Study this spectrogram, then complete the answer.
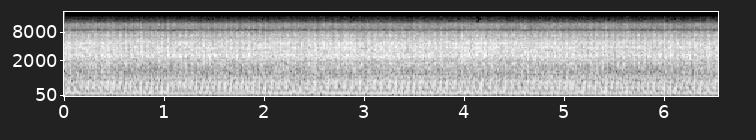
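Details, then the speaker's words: G366 chainsaw, still warm, on dyno after big carb swap, tuned to about 13,132 rpm: screams flat out at steady high pitch but never digs in, spinning rpm yet making no power; cause unconfirmed, a major part was missed. "as soon as it got to the low speed it was not liking anything you could hear it fall on his face made no power even though it was spinning RPM"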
